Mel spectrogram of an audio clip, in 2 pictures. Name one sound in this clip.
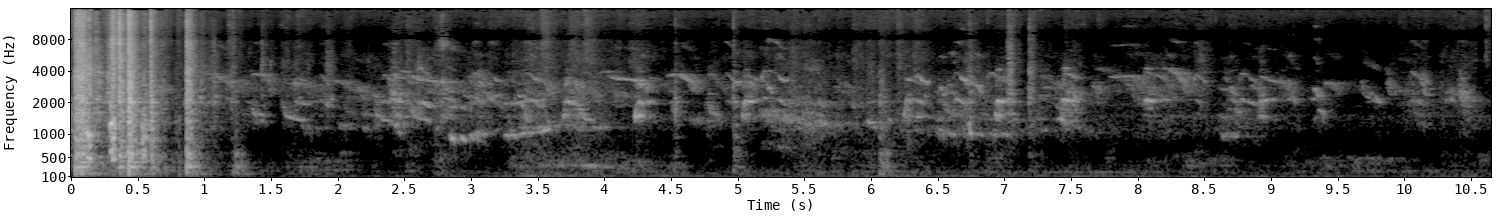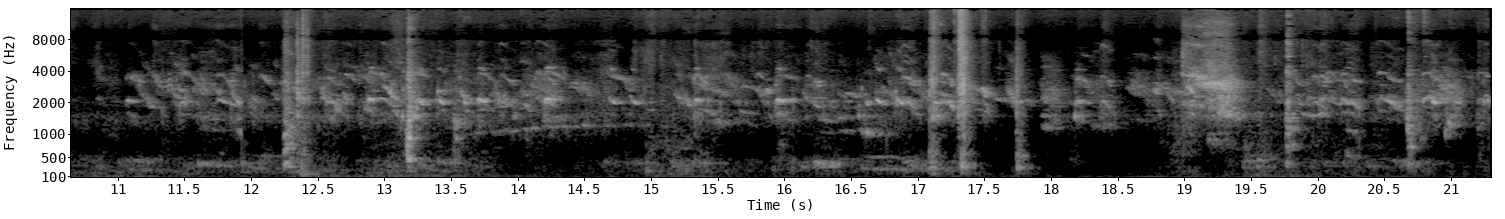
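Hens cluck and chirp softly all around.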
